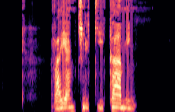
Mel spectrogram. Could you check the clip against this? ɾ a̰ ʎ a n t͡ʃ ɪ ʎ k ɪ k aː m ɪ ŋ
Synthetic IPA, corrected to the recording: ɾ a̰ j a n t͡ʃ ɪ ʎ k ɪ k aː m ɪ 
